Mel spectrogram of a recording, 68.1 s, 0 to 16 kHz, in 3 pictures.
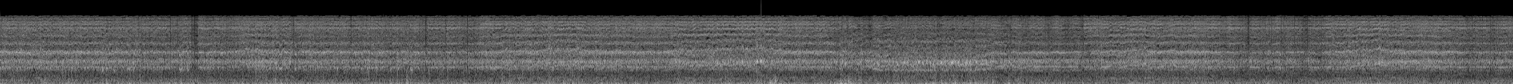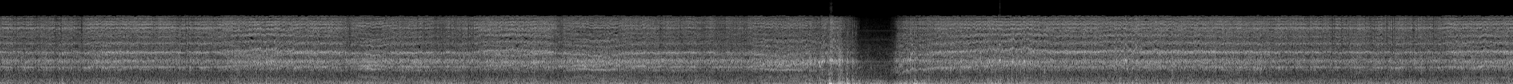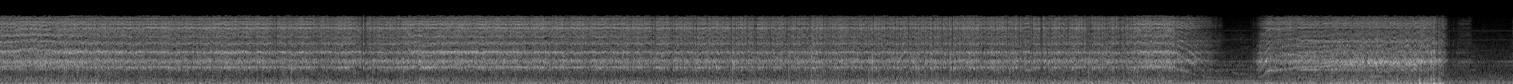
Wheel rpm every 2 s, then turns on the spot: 200, 200, 200, 190, 190, 190, 200, 200, 200, 200, 200, 200, 200, 200, 200, 200, 200, 120, 170, 200, 200, 200, 190, 200, 200, 200, 200, 200, 200, 200, 200, 110, 160, 110.
none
